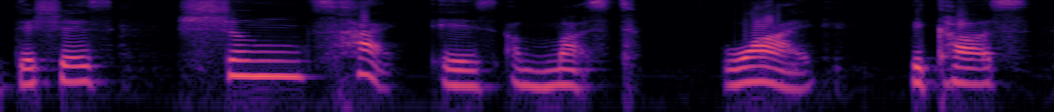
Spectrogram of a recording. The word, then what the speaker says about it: 生菜: 生菜 is a must. Why? Because 生菜, it's pronounced very much like the word prosperity or become rich in Chinese.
